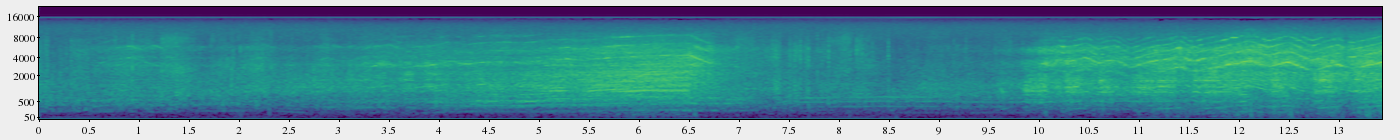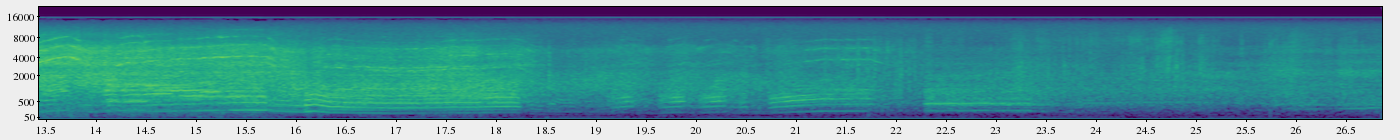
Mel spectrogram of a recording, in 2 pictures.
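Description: A rally car engine revs hard, rising and falling as the car roars past.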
